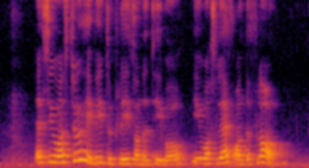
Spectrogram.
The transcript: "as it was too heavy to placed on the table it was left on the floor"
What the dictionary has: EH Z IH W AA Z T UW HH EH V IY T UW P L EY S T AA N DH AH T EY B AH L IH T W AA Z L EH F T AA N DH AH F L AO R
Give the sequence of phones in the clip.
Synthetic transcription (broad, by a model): EH S IH W AA S T UW HH EH V IY T UW P L EY S AA N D AH T EY B AH L IH T W AA S L EH F T AA N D AH F L AO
